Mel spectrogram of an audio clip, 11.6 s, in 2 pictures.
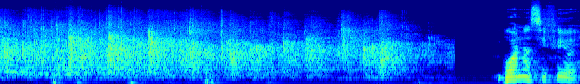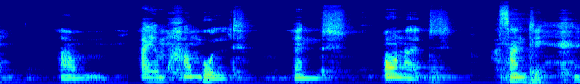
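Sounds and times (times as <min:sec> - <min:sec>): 
audience clapping for arriving speaker: 0:00.0 - 0:04.6
speech: 0:05.0 - 0:11.6.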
